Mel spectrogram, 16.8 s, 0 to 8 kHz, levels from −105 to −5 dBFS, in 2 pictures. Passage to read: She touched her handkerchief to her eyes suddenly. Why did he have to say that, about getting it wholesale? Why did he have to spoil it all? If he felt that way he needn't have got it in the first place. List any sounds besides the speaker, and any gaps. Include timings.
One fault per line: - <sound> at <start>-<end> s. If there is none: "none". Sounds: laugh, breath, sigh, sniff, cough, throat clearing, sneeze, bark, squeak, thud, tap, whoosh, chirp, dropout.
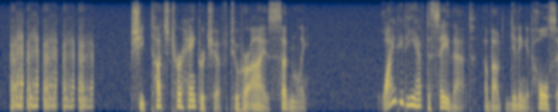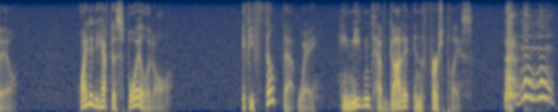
- laugh at 0.1-1.4 s
- bark at 15.9-16.7 s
